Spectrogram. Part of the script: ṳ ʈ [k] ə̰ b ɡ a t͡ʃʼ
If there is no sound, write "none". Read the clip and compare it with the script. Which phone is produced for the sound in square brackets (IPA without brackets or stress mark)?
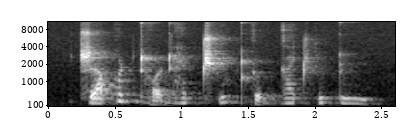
k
